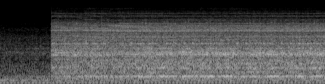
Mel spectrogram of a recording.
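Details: 1971 International Harvester 1110 pickup, AMC 232 six, 4-speed, after its first start on a rebuilt carburetor, with timing set and coolant added. It catches and settles into a steady, even idle with no misses or knocking and no smoke; healthy.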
